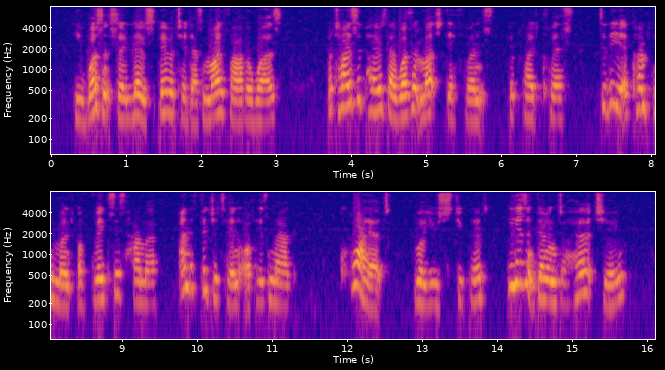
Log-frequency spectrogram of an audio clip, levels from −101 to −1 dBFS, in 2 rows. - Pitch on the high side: Yes, high, 210 Hz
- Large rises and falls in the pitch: Yes, wide, 5.8 semitones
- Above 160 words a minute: No, average, 150 wpm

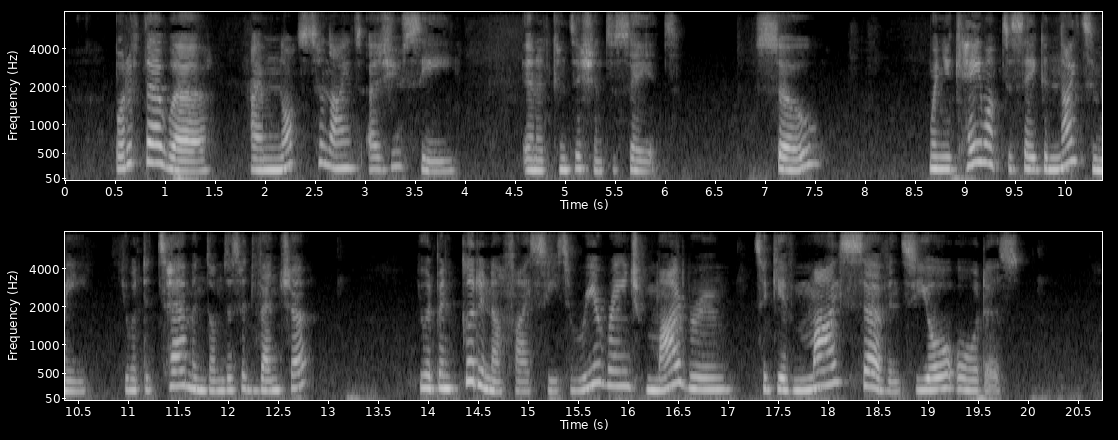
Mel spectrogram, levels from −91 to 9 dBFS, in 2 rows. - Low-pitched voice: No, high, 205 Hz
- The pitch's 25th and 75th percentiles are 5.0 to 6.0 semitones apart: No, average, 4.3 semitones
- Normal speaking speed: Yes, average, 150 wpm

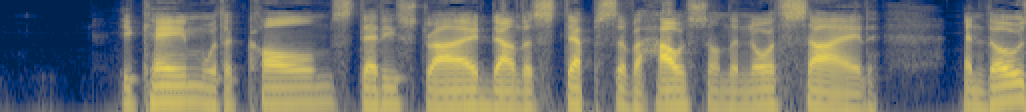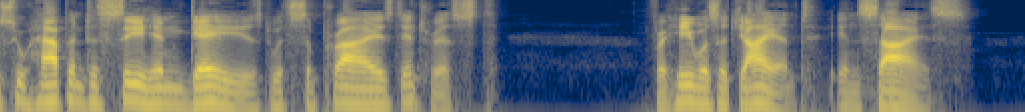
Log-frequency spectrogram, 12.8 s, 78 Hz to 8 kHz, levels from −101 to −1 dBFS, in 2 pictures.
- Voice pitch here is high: No, low, 100 Hz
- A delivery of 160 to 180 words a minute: Yes, average, 165 wpm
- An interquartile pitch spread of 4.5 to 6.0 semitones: No, average, 2.9 semitones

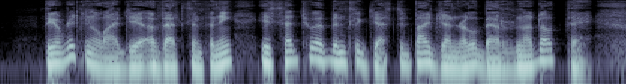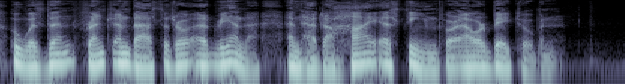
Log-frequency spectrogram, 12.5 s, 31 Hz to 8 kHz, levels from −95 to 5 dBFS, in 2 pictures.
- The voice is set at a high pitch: No, low, 100 Hz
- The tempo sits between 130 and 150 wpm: Yes, average, 145 wpm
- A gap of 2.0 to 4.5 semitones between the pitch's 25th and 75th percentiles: No, average, 5.2 semitones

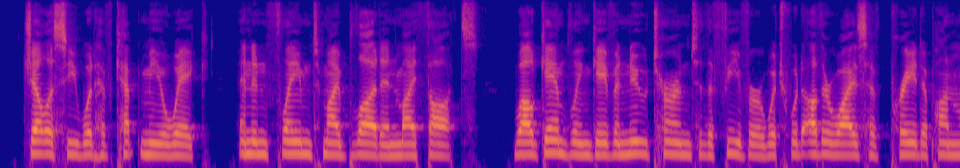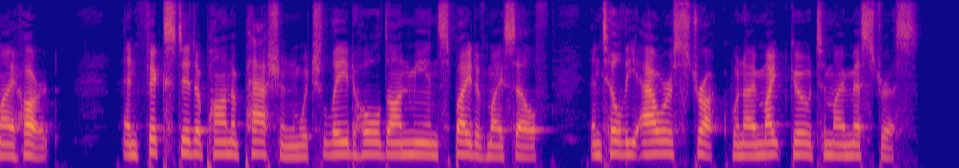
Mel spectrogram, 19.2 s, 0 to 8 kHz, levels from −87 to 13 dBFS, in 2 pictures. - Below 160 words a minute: No, average, 175 wpm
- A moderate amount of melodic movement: No, narrow, 1.8 semitones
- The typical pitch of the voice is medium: Yes, medium, 165 Hz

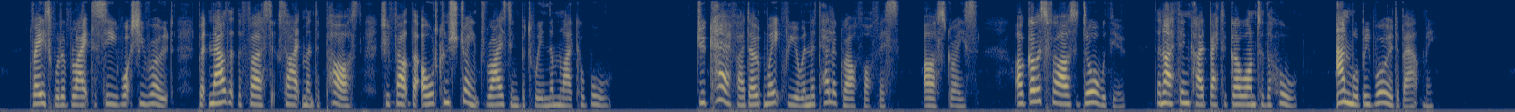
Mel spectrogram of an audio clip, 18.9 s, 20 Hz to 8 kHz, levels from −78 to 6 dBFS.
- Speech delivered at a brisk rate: Yes, fast, 220 wpm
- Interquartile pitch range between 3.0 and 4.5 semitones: Yes, average, 3.5 semitones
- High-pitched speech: Yes, high, 230 Hz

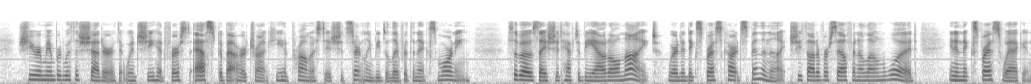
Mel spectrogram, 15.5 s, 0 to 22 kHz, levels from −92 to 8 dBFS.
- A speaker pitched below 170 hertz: No, medium, 185 Hz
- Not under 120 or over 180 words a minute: No, fast, 205 wpm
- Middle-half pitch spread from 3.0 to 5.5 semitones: No, narrow, 2.6 semitones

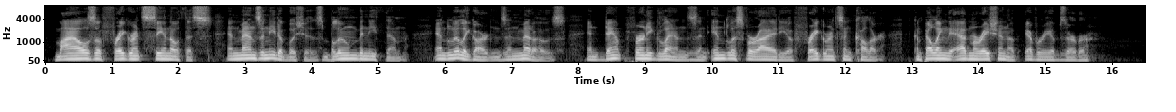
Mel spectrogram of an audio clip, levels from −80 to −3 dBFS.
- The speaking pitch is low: Yes, low, 110 Hz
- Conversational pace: No, slow, 115 wpm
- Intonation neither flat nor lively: Yes, average, 4.7 semitones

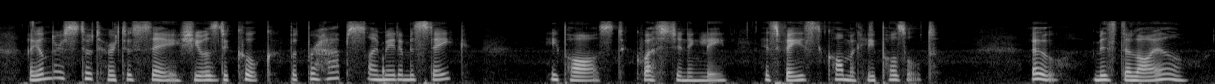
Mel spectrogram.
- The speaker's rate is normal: No, slow, 125 wpm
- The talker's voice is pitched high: Yes, high, 210 Hz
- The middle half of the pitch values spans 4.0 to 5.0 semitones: No, average, 2.7 semitones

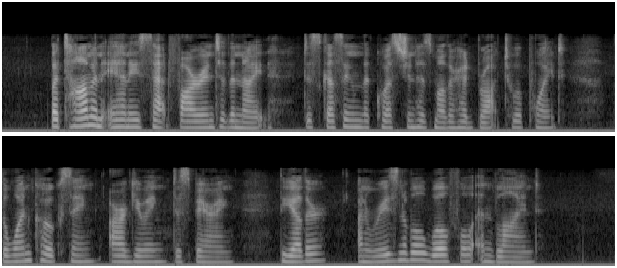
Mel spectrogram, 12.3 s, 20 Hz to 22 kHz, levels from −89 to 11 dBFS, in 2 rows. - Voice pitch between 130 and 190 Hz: Yes, medium, 185 Hz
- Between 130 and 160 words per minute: Yes, average, 150 wpm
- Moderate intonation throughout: No, narrow, 2.3 semitones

